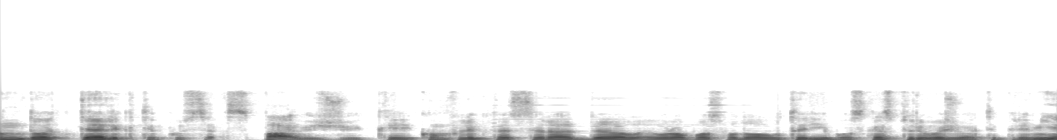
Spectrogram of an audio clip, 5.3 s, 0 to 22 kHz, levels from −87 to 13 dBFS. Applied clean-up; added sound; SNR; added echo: neural mask model DeepFilterNet 3.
